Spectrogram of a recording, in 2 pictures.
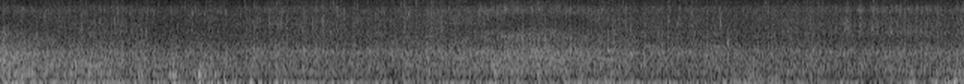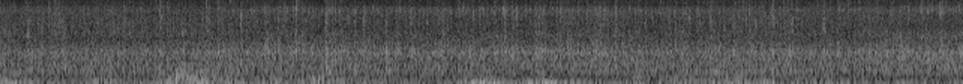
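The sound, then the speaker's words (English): Thunder rumbling during a thunderstorm, a continuous low, rolling roar with steady rain hiss and wind noise, without distinct sharp cracks. “The thunder is getting closer and closer to us.”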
